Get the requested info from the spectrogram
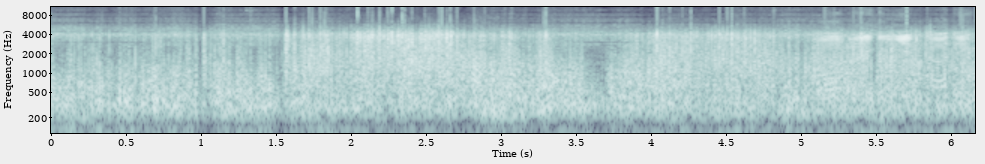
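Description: Steady, loud wind rushing over the microphone while moving along a road at riding speed, with vehicle and road noise underneath.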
